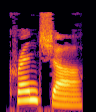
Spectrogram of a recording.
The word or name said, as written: crenshaw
